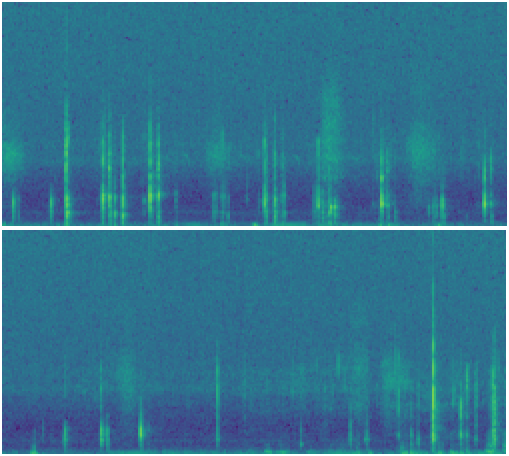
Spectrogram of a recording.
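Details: MOTO, a pet English Bulldog, working on his bone with irregular crunching bites and clicky gnawing over a low rumbling background, some chews louder and sharper than others.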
